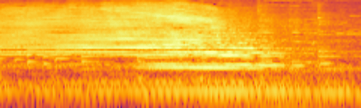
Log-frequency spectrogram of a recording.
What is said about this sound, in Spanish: Ojo el tren que se vino, ojo que se vino el tren.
